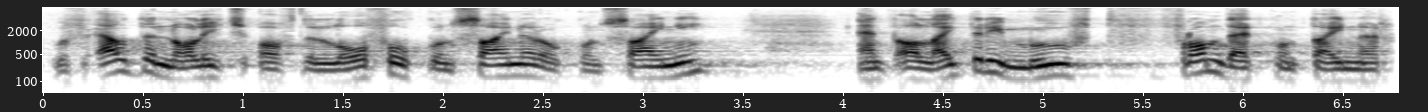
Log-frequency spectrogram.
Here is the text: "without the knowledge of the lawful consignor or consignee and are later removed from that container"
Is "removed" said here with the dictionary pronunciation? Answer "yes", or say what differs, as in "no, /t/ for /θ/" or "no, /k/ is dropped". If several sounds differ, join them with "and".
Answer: no, /l/ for /ɹ/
